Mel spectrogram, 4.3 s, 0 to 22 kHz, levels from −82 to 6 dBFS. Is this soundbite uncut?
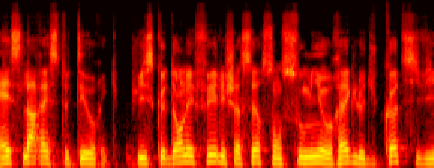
yes; 0 cuts

